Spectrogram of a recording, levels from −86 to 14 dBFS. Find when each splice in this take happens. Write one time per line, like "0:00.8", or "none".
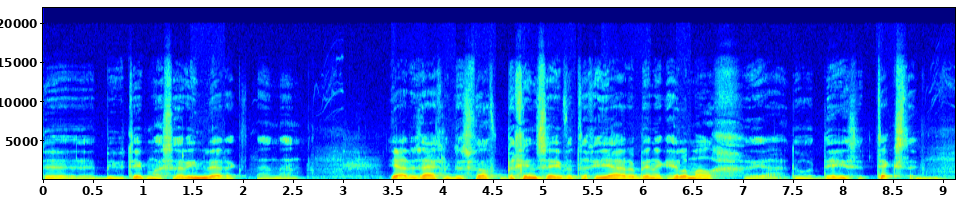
0:02.1
0:07.5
